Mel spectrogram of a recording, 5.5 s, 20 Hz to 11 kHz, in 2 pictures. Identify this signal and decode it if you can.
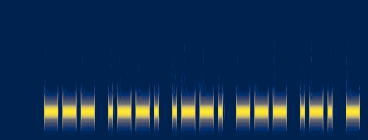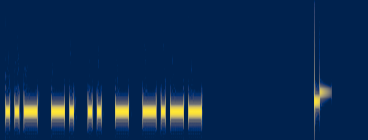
Morse code, heard as a keyed tone, about 36 wpm, 700 Hz. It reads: OPPORTUNITY
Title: Sentences from Top 1000 Words - New Word Drill - 35wpm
